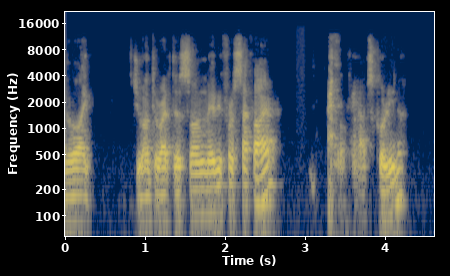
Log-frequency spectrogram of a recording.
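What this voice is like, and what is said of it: Ricardo Montalban impression. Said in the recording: “doing a Ricardo Montalban impression”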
